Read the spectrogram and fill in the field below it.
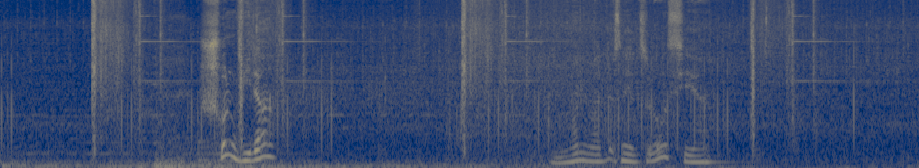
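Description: Short electronic beeps and chimes sound now and then.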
